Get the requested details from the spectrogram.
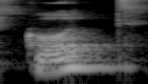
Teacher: o circunflexo que faz fechar o O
